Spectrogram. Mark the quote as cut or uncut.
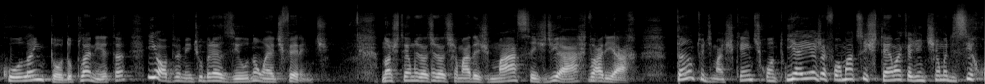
cut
